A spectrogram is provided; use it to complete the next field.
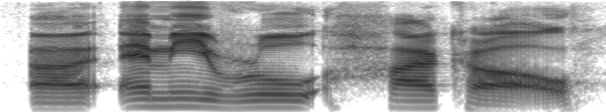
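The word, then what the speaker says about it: Amirul Haikal: It's pronounced Emi Rul Haikal. Okay, that's how you pronounce his name. Okay, so I butchered it completely.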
